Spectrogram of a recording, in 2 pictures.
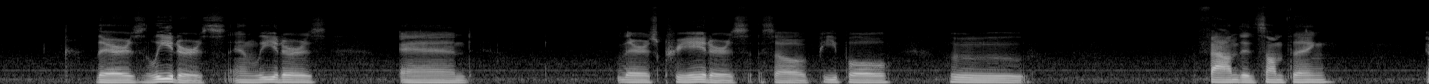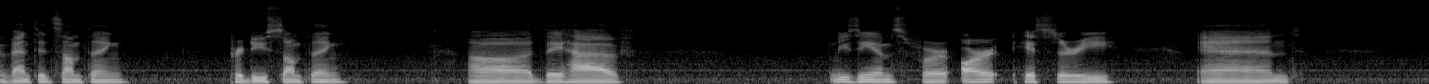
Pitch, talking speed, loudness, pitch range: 105 Hz, 50 wpm, -23 LUFS, 100-110 Hz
